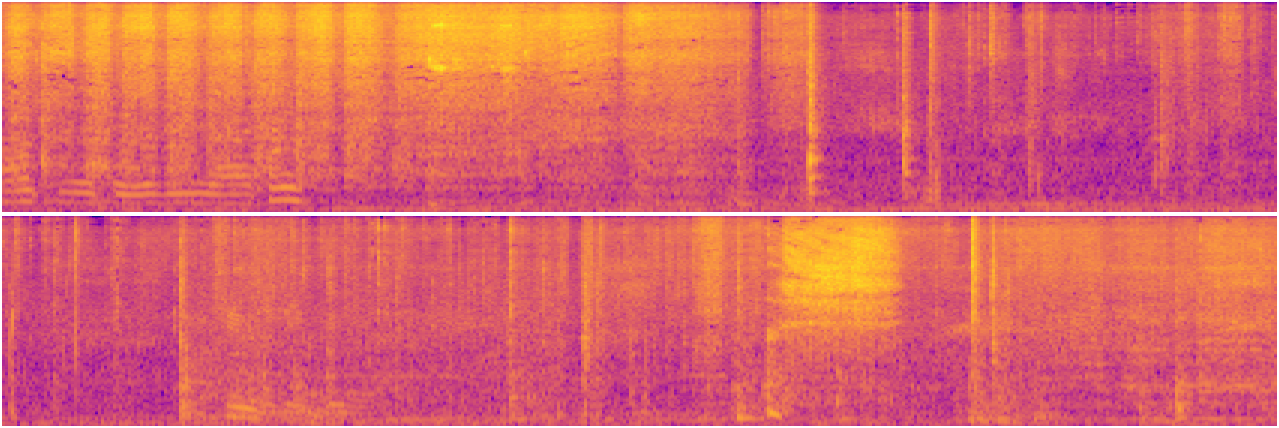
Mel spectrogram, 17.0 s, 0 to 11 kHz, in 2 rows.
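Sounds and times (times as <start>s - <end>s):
chimney brush scraping metal pipe: 0.0s - 5.3s.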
